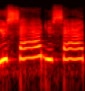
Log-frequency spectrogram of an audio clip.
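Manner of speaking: put-on very high toddler voice. Retelling a funny video where a little boy asks his laughing dad: imitating a toddler. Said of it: "He just keeps saying".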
